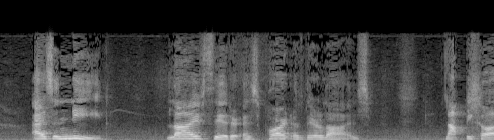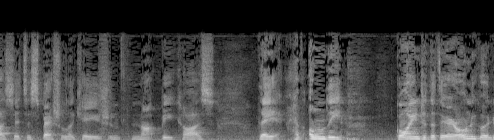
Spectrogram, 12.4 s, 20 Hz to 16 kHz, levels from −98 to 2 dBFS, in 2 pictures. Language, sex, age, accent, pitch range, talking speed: English, female, 60-79, American, 160-205 Hz, 135 wpm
